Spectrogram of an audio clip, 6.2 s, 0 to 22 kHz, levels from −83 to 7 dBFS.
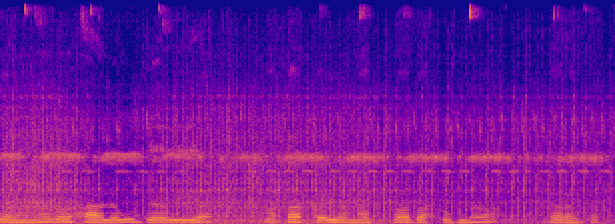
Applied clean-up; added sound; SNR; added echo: none; Engine / Mechanisms; 8 dB; none.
